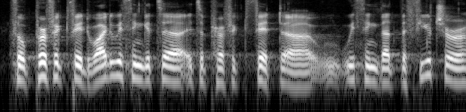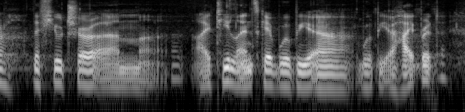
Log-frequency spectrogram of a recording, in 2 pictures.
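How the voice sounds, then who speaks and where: A man speaks in a German accent. His loudness swings widely. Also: moderate pace. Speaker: IT executive. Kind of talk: conference talk. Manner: halting.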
